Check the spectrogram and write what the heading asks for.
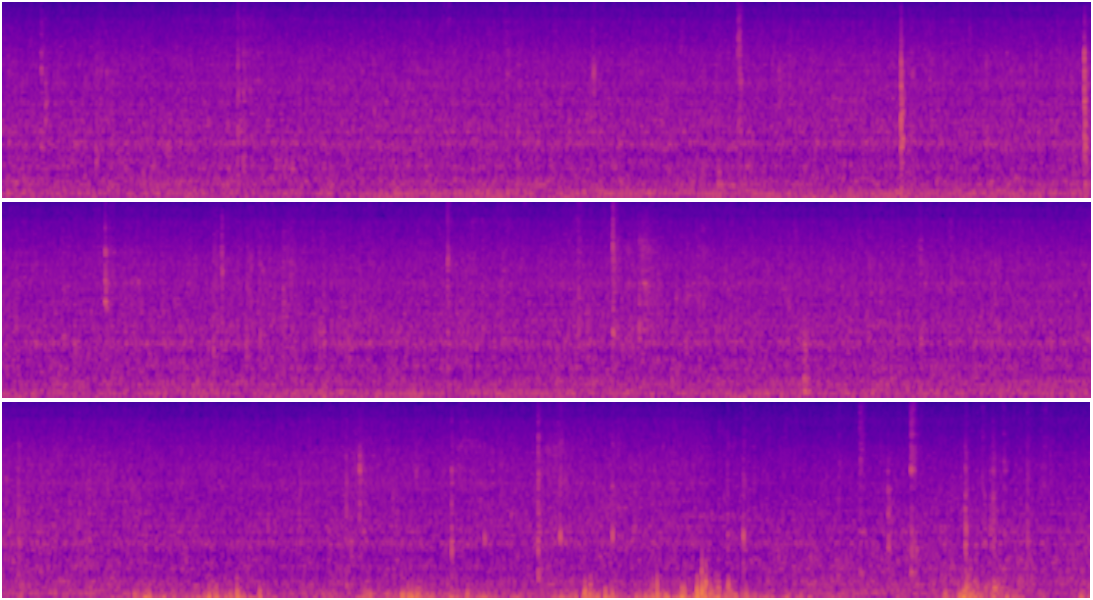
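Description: Spoons clicking lightly now and then against ceramic plates during a meal, over a steady background hiss. In the last quarter, loud irregular low rumbling bursts come in.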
